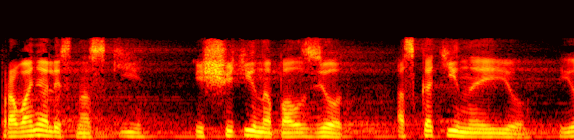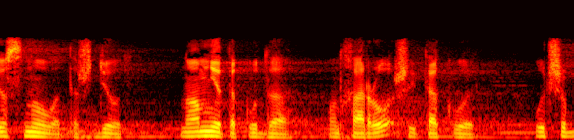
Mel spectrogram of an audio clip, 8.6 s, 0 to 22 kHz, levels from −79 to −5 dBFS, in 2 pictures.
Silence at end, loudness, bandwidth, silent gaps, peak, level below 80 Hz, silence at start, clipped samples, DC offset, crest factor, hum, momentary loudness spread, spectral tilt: 0 s; -25 LUFS; 7.6 kHz; none; -6 dBFS; -58 dBFS; 0 s; under 0.1%; under 0.1%; 20 dB; none; 14 LU; -4 dB/octave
